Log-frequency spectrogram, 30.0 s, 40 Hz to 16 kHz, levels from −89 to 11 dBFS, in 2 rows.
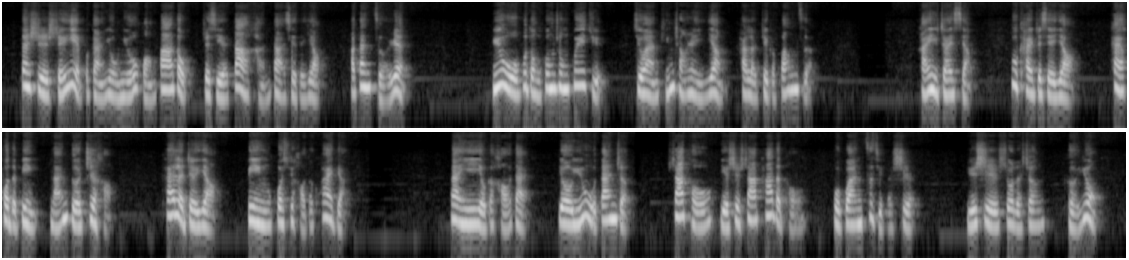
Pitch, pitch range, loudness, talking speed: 210 Hz, 180-240 Hz, -17 LUFS, 210 characters per minute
